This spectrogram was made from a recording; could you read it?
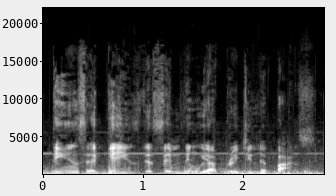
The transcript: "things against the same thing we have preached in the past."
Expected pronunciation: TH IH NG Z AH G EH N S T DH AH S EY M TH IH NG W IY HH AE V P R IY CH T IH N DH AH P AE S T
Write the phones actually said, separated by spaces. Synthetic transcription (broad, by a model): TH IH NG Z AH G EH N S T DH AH S EY M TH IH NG W IY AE P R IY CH IH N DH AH P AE S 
